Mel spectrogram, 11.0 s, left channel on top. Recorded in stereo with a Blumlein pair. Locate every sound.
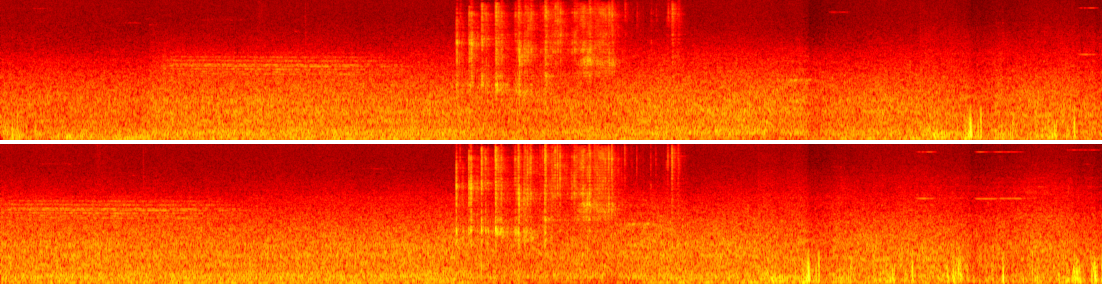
4.5 s a crack: 65° right, 1.9 m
